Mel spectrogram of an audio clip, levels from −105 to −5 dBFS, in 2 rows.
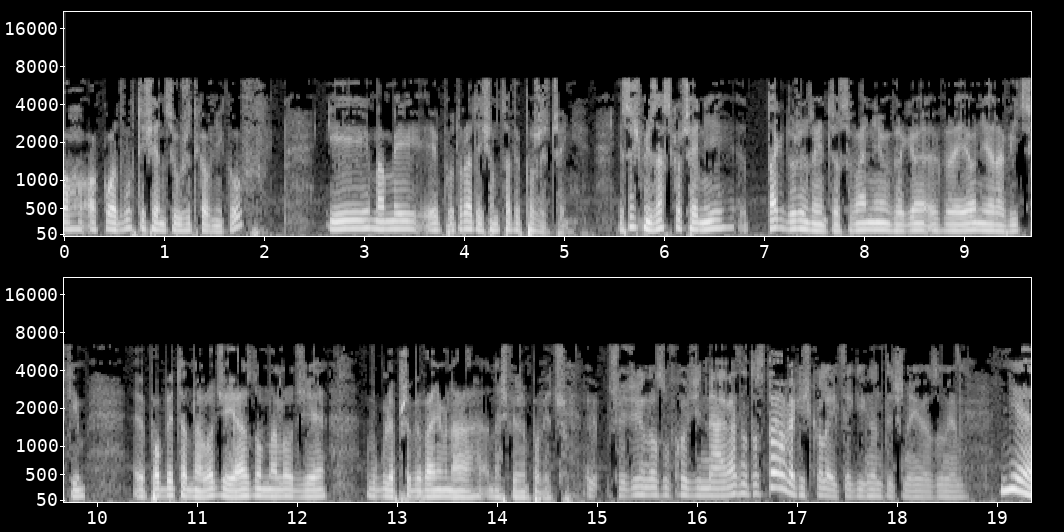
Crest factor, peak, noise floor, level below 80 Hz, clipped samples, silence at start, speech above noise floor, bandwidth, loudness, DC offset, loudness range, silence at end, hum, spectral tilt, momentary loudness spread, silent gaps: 18 dB; -2 dBFS; -45 dBFS; -38 dBFS; under 0.1%; 0 s; 25 dB; 6.6 kHz; -21 LUFS; under 0.1%; 4 LU; 0 s; none; -6.5 dB/octave; 12 LU; none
